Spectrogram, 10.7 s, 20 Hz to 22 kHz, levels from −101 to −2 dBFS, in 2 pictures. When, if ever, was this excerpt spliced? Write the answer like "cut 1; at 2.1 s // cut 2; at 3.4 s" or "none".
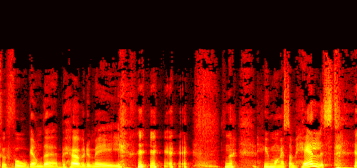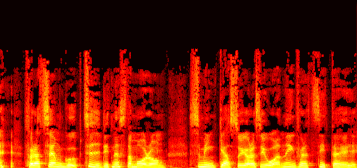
cut 1; at 3.9 s // cut 2; at 5.6 s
